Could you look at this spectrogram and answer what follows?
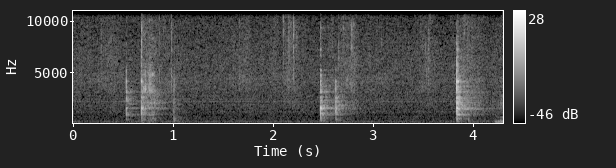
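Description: Shrimp and arugula salad with avocado and onion being tossed and mixed in a bowl, giving a few quiet, scattered clinks and scrapes separated by near silence.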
